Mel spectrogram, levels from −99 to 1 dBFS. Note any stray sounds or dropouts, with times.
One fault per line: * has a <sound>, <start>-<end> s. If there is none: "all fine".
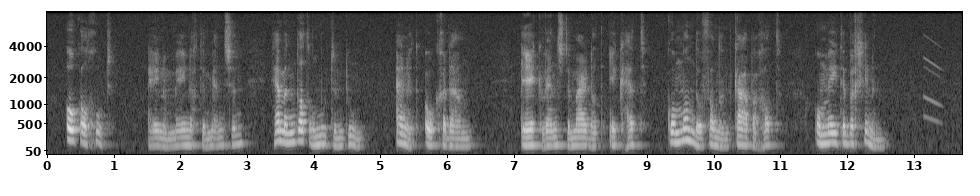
* has a chirp, 13.1-13.5 s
